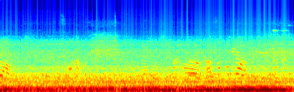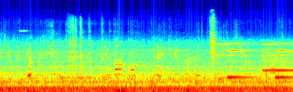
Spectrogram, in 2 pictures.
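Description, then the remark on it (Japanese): A one-man diesel railcar bound for Fukui runs with a heavy, steady low engine drone that is loudest for the first half, then eases to a softer rumble, with faint whines and rattles over it. “この列車は福井行きワンマンカーです”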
